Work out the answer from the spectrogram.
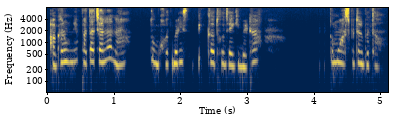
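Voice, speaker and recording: A woman's voice: sits high, steady tone, moderate pace, dark tone, dry recording, studio quality, lightly acted. A woman voicing an anxious middle-aged mother who fires off worried questions in a storybook reading.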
